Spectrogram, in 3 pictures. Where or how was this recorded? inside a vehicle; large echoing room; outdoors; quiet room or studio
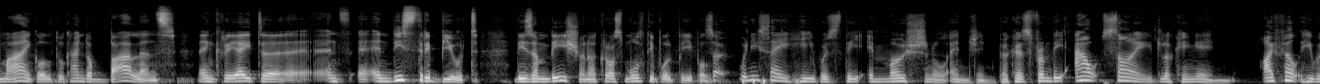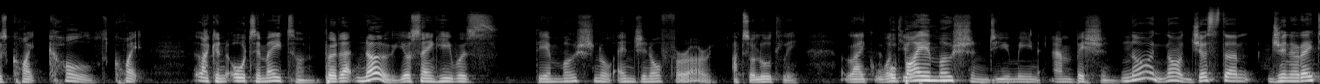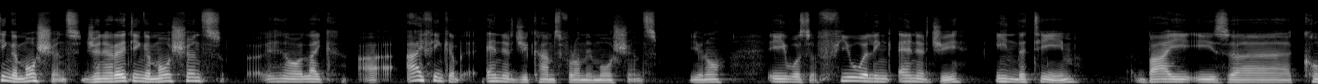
quiet room or studio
